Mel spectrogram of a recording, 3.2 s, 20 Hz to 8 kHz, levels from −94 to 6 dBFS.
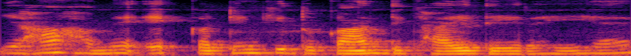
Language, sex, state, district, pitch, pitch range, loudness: Hindi, female, Bihar, Purnia, 165 Hz, 160-180 Hz, -17 LUFS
